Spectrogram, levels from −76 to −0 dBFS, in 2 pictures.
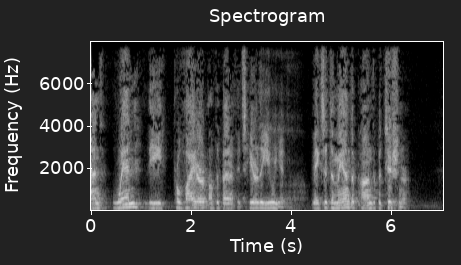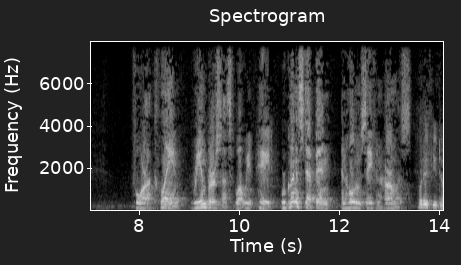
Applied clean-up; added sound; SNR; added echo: neural separator model SepFormer DNS4.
